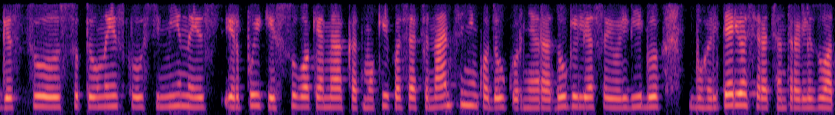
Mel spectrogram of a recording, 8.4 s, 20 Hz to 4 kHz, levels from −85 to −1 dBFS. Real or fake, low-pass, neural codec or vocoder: real; 3.6 kHz; none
